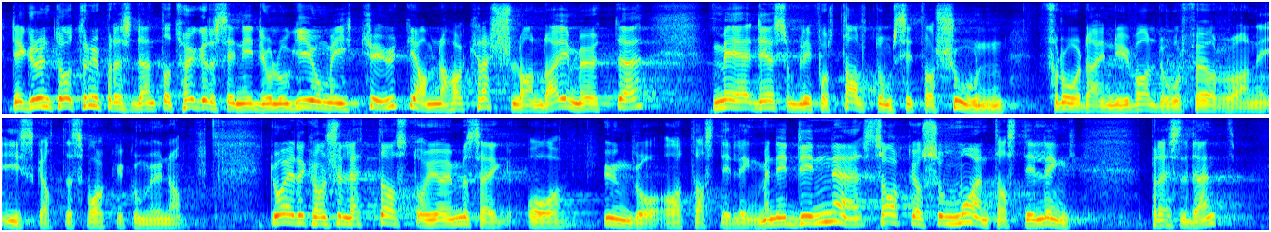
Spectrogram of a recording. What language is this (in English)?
Norwegian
